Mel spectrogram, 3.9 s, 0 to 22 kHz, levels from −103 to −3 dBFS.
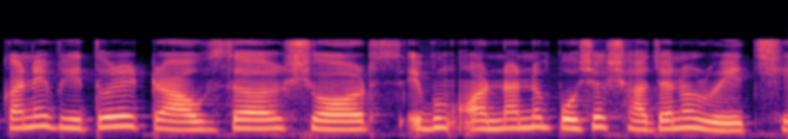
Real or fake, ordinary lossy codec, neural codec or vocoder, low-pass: real; none; none; none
